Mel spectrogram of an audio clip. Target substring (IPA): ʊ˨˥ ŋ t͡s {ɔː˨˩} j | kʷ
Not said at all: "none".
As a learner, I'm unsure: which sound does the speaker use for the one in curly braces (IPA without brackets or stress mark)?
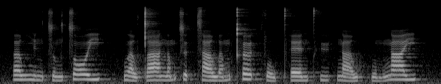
ɔː˥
